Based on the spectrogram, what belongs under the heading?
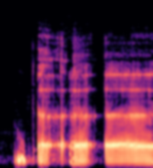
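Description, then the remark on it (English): A loud, drawn-out belch with a rough, voiced rasp, broken by a brief pause before a second long burp rumbles on, prominent with no talking. “We've been doing that a lot in front of our son Ellis belching and it's fun to burp at him”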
